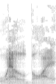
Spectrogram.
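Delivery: rasping wolf-man voice. Narrator voicing the werewolf addressing a boy prisoner, Greyback rasping. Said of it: "rasped the werewolf".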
